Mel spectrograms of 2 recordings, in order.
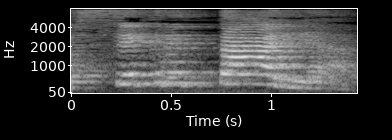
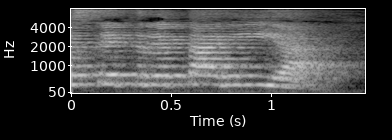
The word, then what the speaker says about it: secretária: A primeira palavra, pessoal, é secretária, não é secretaria. Secretária, né? Que é aquela moça responsável que trabalha na secretaria.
